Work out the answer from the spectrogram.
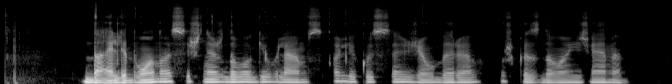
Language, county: Lithuanian, Vilnius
